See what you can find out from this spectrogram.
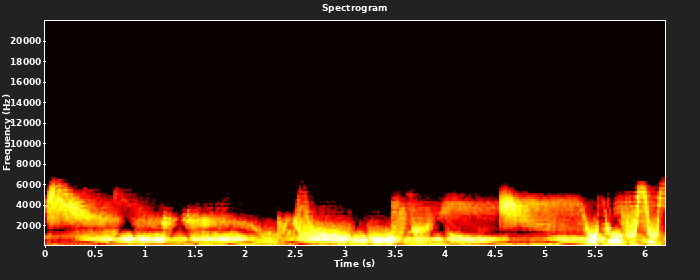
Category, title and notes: Soundscapes > Synthetic / Artificial
LFO Birdsong 33 2
Description on master track
bird, lfo, massive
